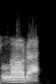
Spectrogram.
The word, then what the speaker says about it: Lodi: He's from Lodi, I think it's pronounced, California, from Central Cal. It's Lodi. How do you pronounce it?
